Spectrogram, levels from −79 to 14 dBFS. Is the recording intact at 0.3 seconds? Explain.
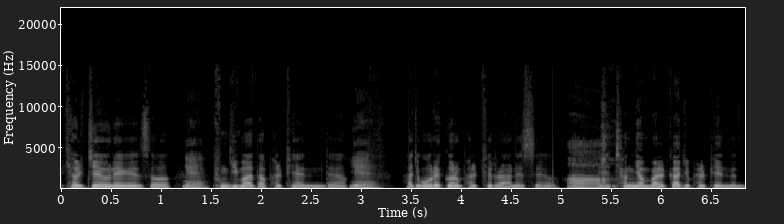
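Yes, at 0.3 seconds the speech runs intact, with no dropout, click, distortion or other fault audible at that moment.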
